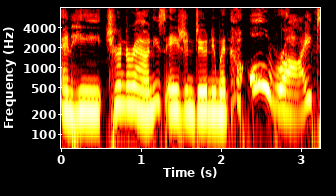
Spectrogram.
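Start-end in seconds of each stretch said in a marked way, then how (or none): 2.2-3.3 put-on heavy British accent, laid on. Retelling what a man at an English payphone said: imitating a thick English accent. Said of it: "he had a thick ass, like".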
